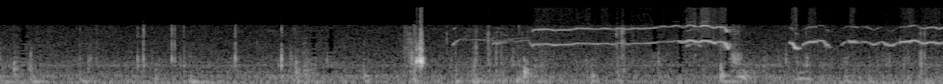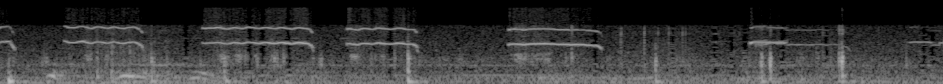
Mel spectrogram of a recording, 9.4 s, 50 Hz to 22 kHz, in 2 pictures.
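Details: Common kestrel chicks aged three weeks begging as they are fed at a nest in Théding on 8 June 2021; high quavering whistles in short series after a sharp click, with soft rustling and scraping in between.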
